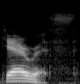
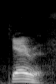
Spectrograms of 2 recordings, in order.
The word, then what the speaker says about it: Gareth: 當然，如果你真係讀到 Gareth 就係非常之好。咁如果你唔得嘅話咧，喺香港其實你將佢讀成一個 F 音都死唔去嘅 Gareth。咁我覺得可以接受。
